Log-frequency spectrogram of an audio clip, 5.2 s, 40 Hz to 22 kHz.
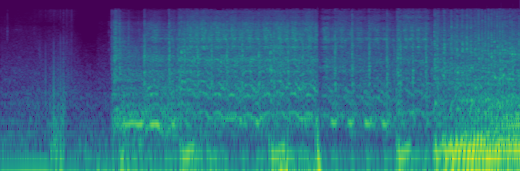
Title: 1950s Lincoln first start in unknown amount of years. Rebuild the carburetor and she fires right up!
